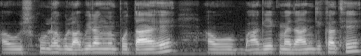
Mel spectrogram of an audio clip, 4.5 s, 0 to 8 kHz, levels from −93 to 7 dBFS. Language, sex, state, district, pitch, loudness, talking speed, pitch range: Chhattisgarhi, male, Chhattisgarh, Rajnandgaon, 135 Hz, -19 LUFS, 185 wpm, 130-140 Hz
